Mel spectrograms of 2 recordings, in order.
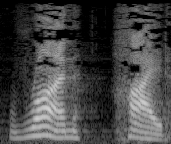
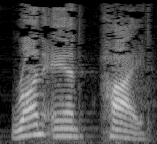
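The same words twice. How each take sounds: First: Said in the usual way. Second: Very slow, each word drawn out; dragged-out run and hide; slow emphatic repeat. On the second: Shown as a demonstration. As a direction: stretch run and hide out, heavy.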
